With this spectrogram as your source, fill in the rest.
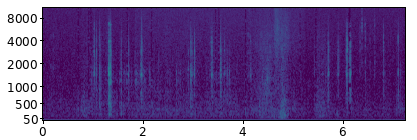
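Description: Small metal parts click and tap softly close by.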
